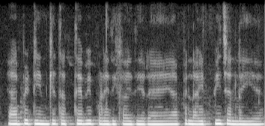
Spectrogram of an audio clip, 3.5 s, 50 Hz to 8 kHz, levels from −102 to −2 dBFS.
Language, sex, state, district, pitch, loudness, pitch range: Hindi, female, Uttar Pradesh, Lalitpur, 190 Hz, -11 LUFS, 185-205 Hz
